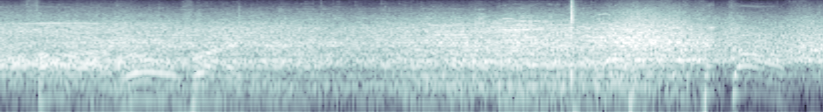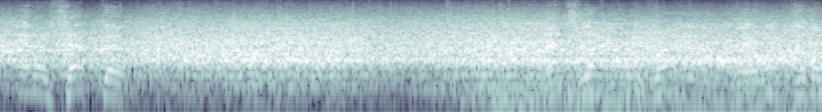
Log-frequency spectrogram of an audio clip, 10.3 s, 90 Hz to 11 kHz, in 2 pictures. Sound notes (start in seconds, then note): 4.3 crowd cheering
